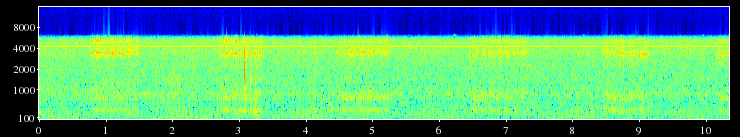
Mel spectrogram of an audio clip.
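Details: Indoors on the couch at morning coffee time, a pet cat lies on its beloved blanket purring continuously, the soft rumble pulsing with each in and out breath about every two seconds, one brief click partway through.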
